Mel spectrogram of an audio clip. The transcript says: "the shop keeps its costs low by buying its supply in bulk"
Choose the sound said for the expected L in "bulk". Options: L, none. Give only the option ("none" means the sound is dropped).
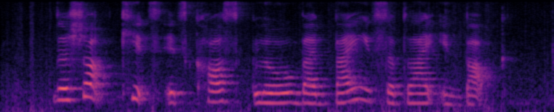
none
